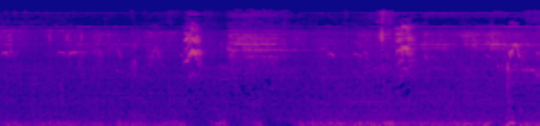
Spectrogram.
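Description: Low, uneven rumble of a slow military freight train of loaded flat wagons rolling past, with a couple of short bird chirps over it.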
